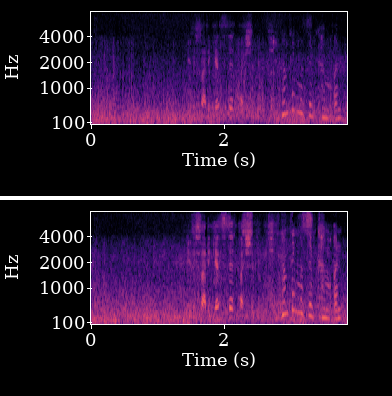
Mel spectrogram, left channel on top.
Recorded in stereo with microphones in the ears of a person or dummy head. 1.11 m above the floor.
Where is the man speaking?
40° right (ahead or behind); by 2.8 s 55° right (ahead or behind).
